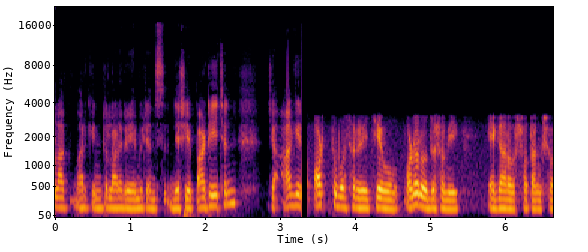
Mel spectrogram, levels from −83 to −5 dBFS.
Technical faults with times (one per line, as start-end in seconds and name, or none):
1.99-2.16 DAB burbling
3.28-6.65 input switched to a poorer device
